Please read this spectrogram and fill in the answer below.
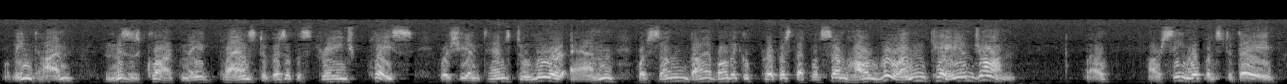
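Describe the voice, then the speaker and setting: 1940s radio announcer guy, polished salesman delivery, mid pitch with big swings, hissy old recording. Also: a bit bright, rough recording. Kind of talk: 1940s radio scripted narration and ad read.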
